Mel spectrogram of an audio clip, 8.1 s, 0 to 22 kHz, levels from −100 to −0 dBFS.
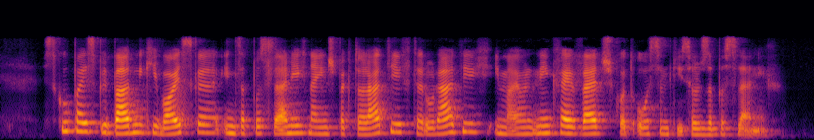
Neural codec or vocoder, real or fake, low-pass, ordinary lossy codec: codec, 24 kHz, 1.2 kbps, DualCodec; fake; 7.2 kHz; Opus, 64 kbps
